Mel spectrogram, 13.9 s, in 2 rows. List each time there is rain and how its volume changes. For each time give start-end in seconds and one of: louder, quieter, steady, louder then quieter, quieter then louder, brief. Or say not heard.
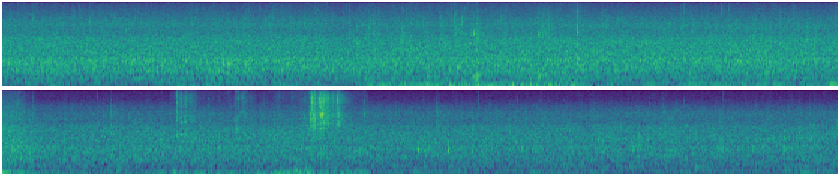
0.0-13.9 quieter.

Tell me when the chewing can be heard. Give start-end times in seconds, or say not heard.
3.0-5.0, 8.3-10.1.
